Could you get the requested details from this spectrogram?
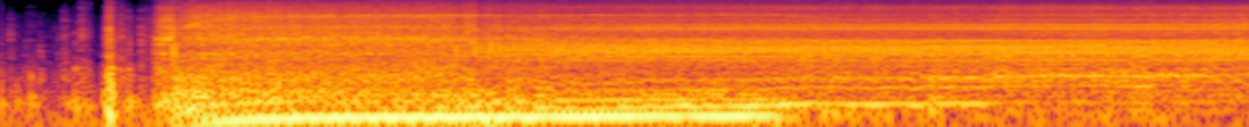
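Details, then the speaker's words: Turbocharged nitro RC car: a steady high-pitched scream that sags after about four seconds and dies, followed by sizzling. The engine bogs and stalls, and the owner suspects too much fuel and overheating. "bogged out and died on us again boys"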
